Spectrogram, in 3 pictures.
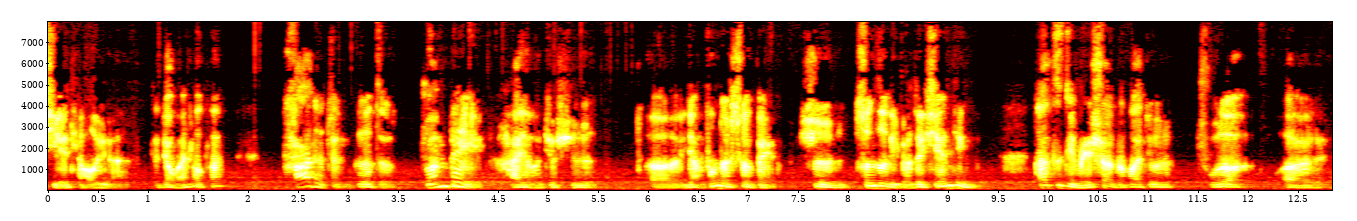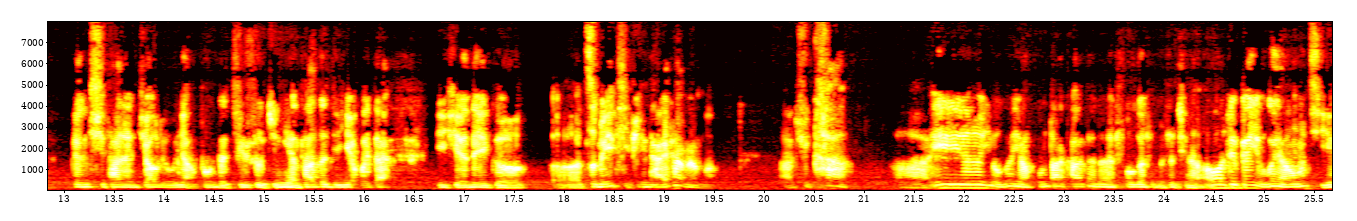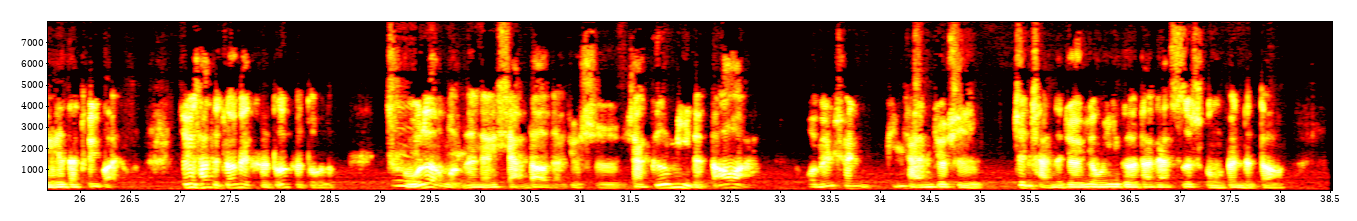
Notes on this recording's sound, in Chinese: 由于三位聊天的人散落在中华大地的不同城市，因此本期的录制在线上完成，音质有所损失。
